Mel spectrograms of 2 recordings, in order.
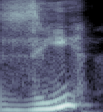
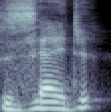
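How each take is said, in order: First: The letter is said as zee. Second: The letter is said as zed. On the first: This is the American way to say it. "if you're in America, they pronounce that as Z" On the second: This is the British way to say it. "we're British"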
